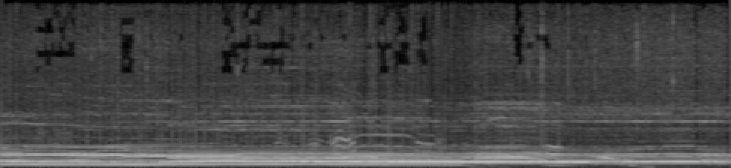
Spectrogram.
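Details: Chorus howl of wolves: multiple long, drawn-out tones held level at different pitches, with some voices sliding downward near the end, continuous and overlapping throughout.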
